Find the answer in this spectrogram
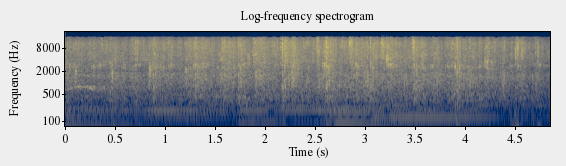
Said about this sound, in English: Come on, I think we should clap and thank God for His word today.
